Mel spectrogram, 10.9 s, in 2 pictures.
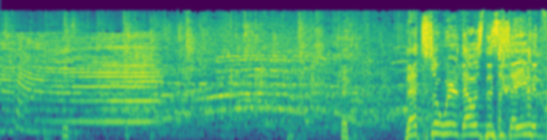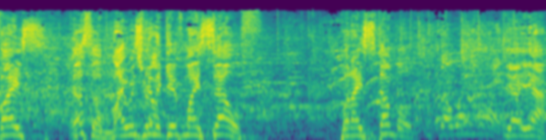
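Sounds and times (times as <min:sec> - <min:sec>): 
air horn: 0:00.0 - 0:02.0
laughter: 0:00.2 - 0:10.6
speech: 0:00.6 - 0:00.9, 0:03.4 - 0:08.0, 0:08.8 - 0:10.9.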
